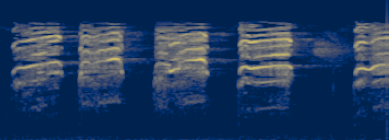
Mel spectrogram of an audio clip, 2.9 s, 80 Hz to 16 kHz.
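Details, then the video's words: Morning squawking from an osprey at its Finger Lakes nest, Salt Point, US, on 23 July 2021: five strident, rasping, slightly rising squeals, each under half a second, in a regular series with a low background hum. "Olan squawking"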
